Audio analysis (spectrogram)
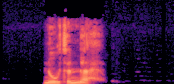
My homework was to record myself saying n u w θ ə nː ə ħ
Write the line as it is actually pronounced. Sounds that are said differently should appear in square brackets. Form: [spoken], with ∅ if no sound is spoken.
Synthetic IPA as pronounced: n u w θ ə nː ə ħ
